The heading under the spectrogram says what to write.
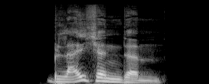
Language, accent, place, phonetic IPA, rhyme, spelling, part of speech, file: German, Germany, Berlin, [ˈblaɪ̯çn̩dəm], -aɪ̯çn̩dəm, bleichendem, adjective, De-bleichendem.ogg
- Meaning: strong dative masculine/neuter singular of bleichend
